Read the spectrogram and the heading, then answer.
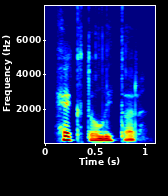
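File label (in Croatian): "hektolitar", Hrvatski; mreznik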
